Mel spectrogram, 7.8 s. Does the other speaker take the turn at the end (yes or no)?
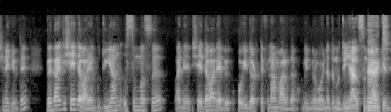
no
